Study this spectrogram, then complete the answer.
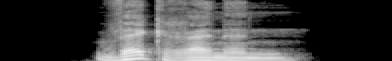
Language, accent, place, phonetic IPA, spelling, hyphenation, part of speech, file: German, Germany, Berlin, [ˈvɛkʁɛnən], wegrennen, weg‧ren‧nen, verb, De-wegrennen.ogg
- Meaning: to bolt, to run, to run away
